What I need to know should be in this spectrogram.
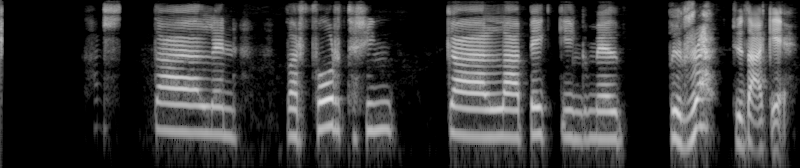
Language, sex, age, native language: Icelandic, female, 11, Icelandic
